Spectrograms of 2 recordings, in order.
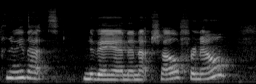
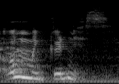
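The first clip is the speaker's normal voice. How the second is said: delighted surprise; 5 semitones higher, 10 dB louder than usual. Real, not acted. Delighted reaction to her baby.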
